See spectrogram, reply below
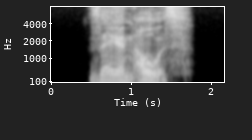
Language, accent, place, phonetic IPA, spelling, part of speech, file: German, Germany, Berlin, [ˌzɛːən ˈaʊ̯s], sähen aus, verb, De-sähen aus.ogg
- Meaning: first/third-person plural subjunctive II of aussehen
